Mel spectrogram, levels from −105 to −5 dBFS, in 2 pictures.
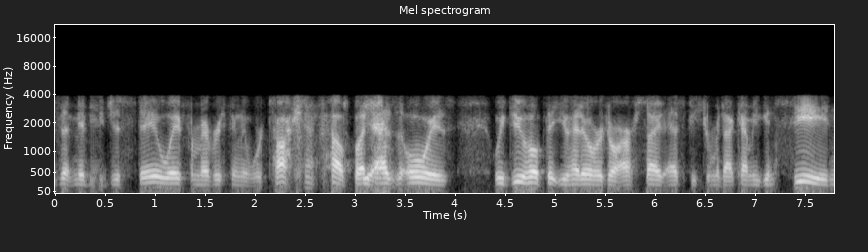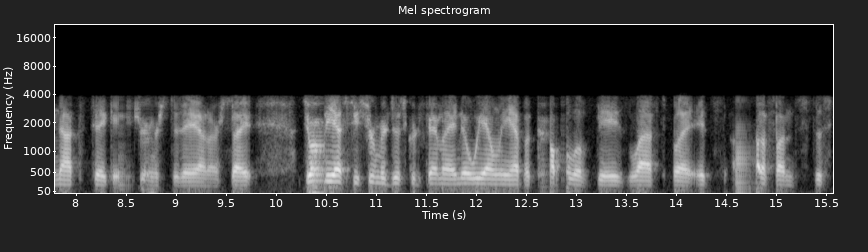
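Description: The GSM full-rate codec runs through the whole speech clip. It rebuilds speech from a vocal-tract model excited by sparse regular pulses, which fits a 13 kbps coder. This gives a plainly audible buzzy, gravelly roughness, with nothing below 300 Hz or above 3.5 kHz.

Lost GSM frames occur at 0.36–0.47 s, 6.44–6.49 s after "over to our site", 8.38–8.79 s between "see not to take" and "today on our site", 10.36–10.5 s, 12.66–12.93 s between "we only have a" and "of days left but", and 14.6–14.86 s. The decoder holds the last good frame with falling level, producing a rough metallic ring. The two gaps before "today on our site" and "of days left but" are broken into short scattered dropouts of under a tenth of a second each.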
